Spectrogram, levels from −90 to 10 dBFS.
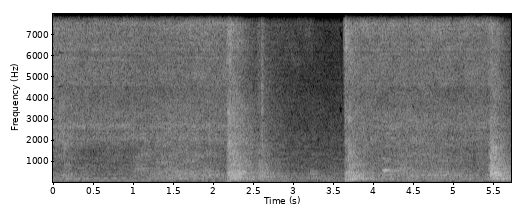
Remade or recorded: remade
